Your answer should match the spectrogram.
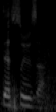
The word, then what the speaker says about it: D'Souza: D'Souza how do you say it D'Souza ok good one of those names that you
